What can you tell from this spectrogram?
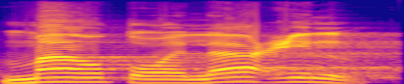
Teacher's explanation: huruf ta berharokat sukun, maka dia harus dibaca pantul atau dibaca qalqalah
